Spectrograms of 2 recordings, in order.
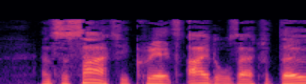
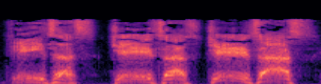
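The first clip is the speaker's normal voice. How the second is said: rising yells, each higher; yelling, building; 8 semitones higher, 3 dB louder, much slower than usual. A narrator's reading. Alessandro prowls the studio yelling his name, building. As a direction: build from shout to wild high cry. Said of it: "he yelled".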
